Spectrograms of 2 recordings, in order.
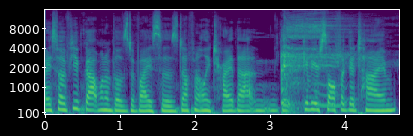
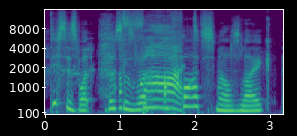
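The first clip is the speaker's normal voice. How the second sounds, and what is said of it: Put-on British accent. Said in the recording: “with a British accent.”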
